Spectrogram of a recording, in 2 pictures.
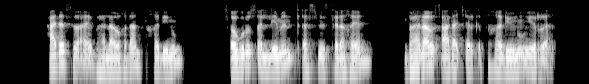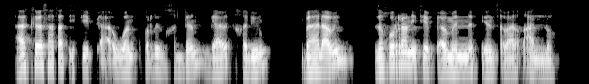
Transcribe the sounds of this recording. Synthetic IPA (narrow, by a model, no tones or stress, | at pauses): ħad̪ɐsɐβʔa̰jbahlawixɨd̪ant̪ʰɐ̥xɐd̪inu | t͡sʼɐɡɾut͡sʼɐ̰lːimɨnt̪ʼɐsmizɨt̪ʰɐlɐxɐjɐn | bahlawit͡sʼaʕd̪at͡ʃʼɐɾkʼɨt̪ʰɐxɐd̪inujɪɾɐ̰ | ʔaβkʰɐβɐsʰat̪ʰat̪ʔit̪ʰjo̞pʼja̰ʔɨ̰wːankʷʼʊɾizɨxɨd̪ɐmɡaβɨt̪ʰɐ̥xɐd̪inu | bahlawin | zɐxuɾanḭt̪ʰijo̞pʼja̰wimɐnɨnːɐt̪jɛ̰nt͡sʼɐ̰βaɾɨ̰χʼa̰lːo̞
